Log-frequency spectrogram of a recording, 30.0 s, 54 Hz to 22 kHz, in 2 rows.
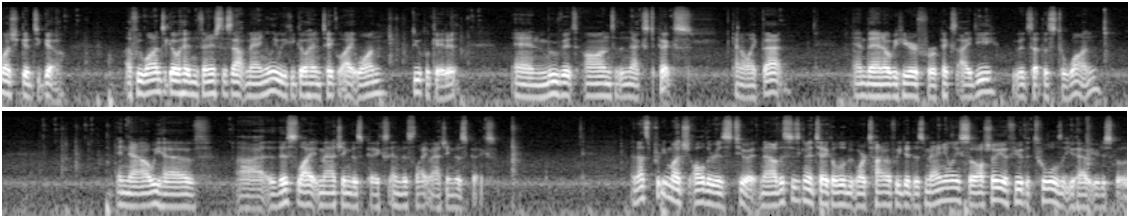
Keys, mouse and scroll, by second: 1.0 click, 2.5 click, 2.9 right click, 3.3 click, 6.4 click, 8.6 click, 9.1 click, 14.7 Return, 15.7 click, 16.8 click, 21.3 click, 23.8 right click, 24.3 click, 25.2 right click, 25.8 click, 27.6 click.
